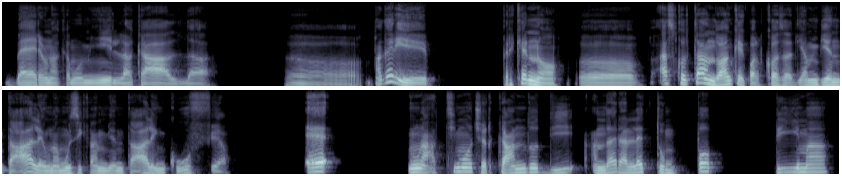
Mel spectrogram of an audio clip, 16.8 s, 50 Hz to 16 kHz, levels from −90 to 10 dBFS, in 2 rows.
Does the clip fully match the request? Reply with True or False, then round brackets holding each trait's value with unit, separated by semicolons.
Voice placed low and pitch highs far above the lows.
True (115 Hz; 7.2 semitones)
